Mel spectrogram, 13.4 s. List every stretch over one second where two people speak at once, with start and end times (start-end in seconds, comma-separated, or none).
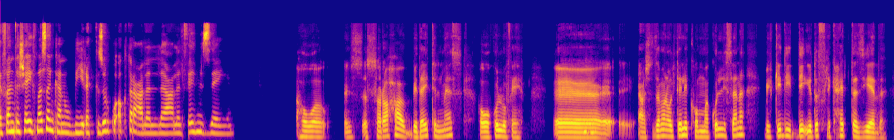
none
